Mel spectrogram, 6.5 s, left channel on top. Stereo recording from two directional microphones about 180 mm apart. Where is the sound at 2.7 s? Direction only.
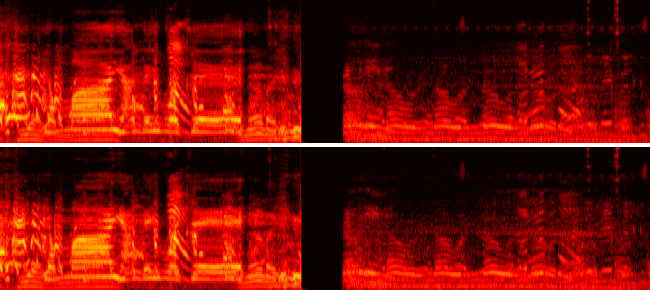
25° left (ahead or behind).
